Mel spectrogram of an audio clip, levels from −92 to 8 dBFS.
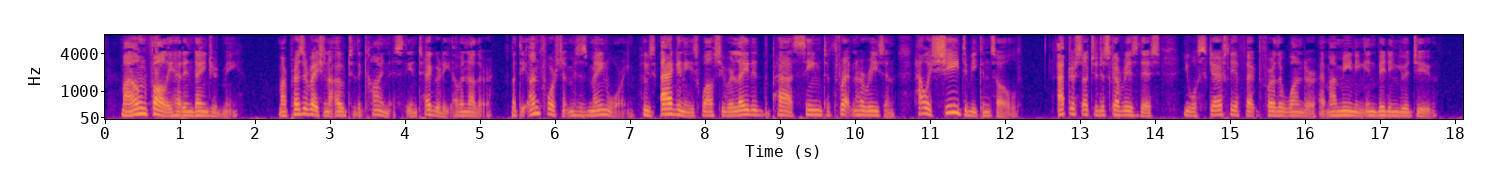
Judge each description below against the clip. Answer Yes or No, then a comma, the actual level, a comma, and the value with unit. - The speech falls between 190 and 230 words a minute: Yes, average, 195 wpm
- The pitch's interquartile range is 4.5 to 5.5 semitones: No, average, 3.4 semitones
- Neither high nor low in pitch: Yes, medium, 145 Hz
